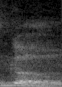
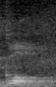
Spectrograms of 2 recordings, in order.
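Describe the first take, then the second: First: "go" with a British gliding vowel; British pronunciation. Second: "go" as some Americans say it; quick American "go" with a purer o; American pronunciation. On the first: Teacher models British English for learners, "go" in British pronunciation. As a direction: say "go" the British way, as a diphthong. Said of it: "British pronunciation is go". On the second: Teacher contrasts American with British, "go" in American pronunciation. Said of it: "some Americans say go". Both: Shown as a demonstration.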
